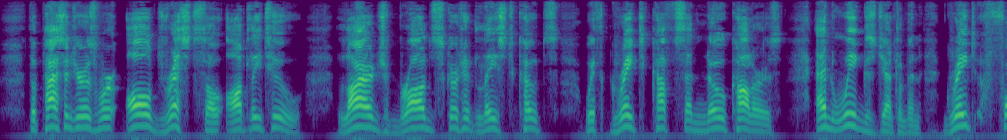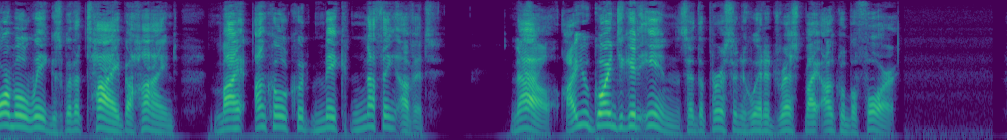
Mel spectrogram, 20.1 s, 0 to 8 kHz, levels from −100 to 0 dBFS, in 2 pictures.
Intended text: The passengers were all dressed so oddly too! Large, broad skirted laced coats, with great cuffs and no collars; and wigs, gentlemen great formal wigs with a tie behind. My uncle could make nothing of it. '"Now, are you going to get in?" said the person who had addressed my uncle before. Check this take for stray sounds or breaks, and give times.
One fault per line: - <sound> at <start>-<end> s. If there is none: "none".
none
